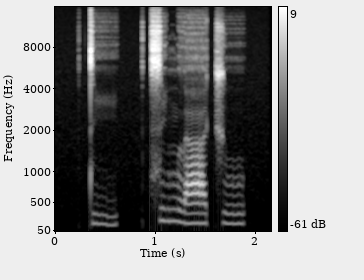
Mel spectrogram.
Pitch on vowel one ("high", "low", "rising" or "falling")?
low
